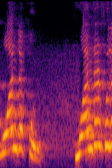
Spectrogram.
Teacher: ওয়ান্ডারফুল আমরা দেখবো যে ওয়ান যে আছে, ওয়ানের ওপরে কিন্তু বেশি ফোকাস, তাই ওয়ানটা হচ্ছে স্ট্রেস, আর ডার আর ফুল এই দুটো হচ্ছে আনস্ট্রেস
